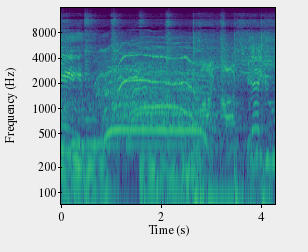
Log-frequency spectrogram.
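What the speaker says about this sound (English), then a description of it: "Alton Towers, let me hear you scream!" A large crowd at the Alton Towers fireworks spectacular screams and whoops together, a loud, dense, sustained roar of many voices with rising and falling shrieks and occasional shouts.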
